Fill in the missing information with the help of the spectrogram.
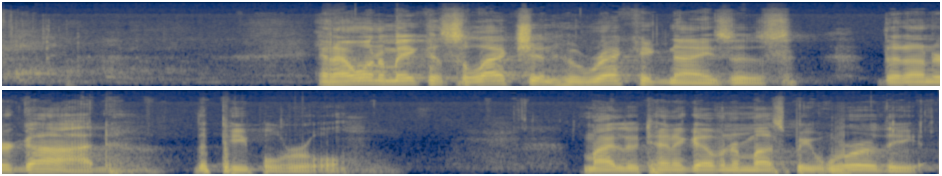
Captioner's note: laughter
